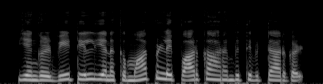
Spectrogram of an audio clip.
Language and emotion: Tamil, sad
